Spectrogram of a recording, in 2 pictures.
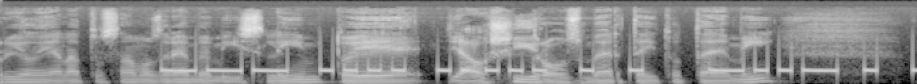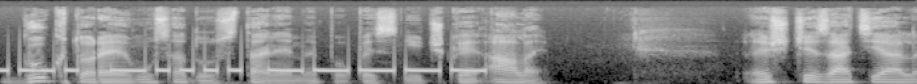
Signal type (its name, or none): Morse code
